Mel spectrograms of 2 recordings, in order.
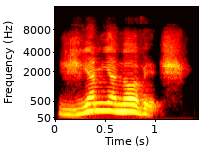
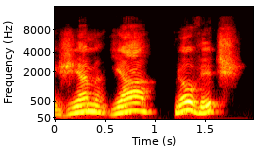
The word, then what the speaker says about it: Dziemianowicz: In Polish, I would be Stefan Ziemianowicz. So you run that D-Z-I-E-M together as Ziem. You put the accent on the I-A, Ziemianowicz. And, you know, W-I-C-Z in Slavic being pronounced Vich.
